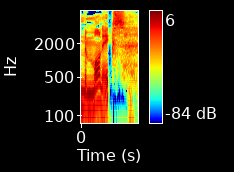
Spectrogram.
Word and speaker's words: mnemonics: I want to briefly mention mnemonics. Now, if you want to Google this term and you haven't heard of it before, be wary that it starts with M. It's spelled M-N-E-M-O-N-I-C-S. Mnemonics.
